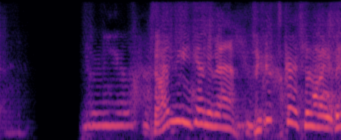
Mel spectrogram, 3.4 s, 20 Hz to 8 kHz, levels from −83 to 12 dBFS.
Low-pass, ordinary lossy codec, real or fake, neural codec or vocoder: none; none; fake; codec, 16 kHz, 1 kbps, FreqCodec, smaller model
